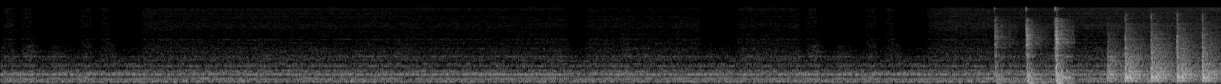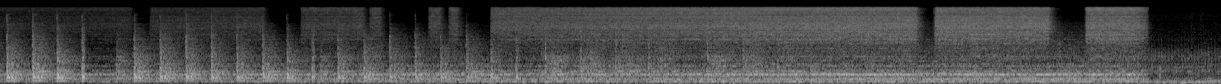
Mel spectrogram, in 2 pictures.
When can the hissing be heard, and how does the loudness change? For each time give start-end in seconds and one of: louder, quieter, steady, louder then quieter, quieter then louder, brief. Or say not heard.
0.0-24.3 louder.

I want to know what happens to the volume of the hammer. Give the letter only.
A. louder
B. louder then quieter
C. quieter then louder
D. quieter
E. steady
D.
